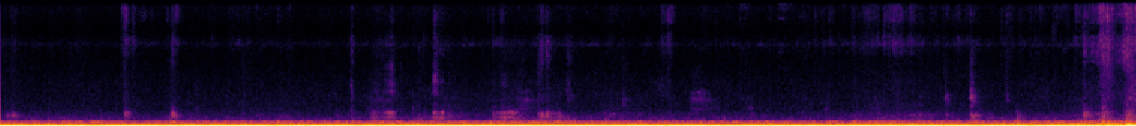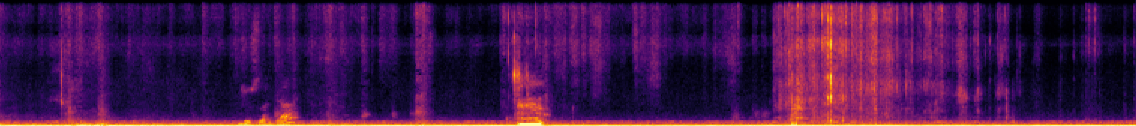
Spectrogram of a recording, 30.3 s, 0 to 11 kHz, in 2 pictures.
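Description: Steady low hum under faint, scattered clicks and rustles of hands working cotton and grease among the internal parts of a Janome MC10000 sewing machine, with a short burst of rustling near the end. Two brief low pitched sounds come past the middle.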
